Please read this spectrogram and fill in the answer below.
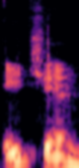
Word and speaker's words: Etienne: He got what's good is for Travis Achan Jr. That's how they pronounce his name now. Travis Achan. I didn't know that. That's a Creole pronunciation.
